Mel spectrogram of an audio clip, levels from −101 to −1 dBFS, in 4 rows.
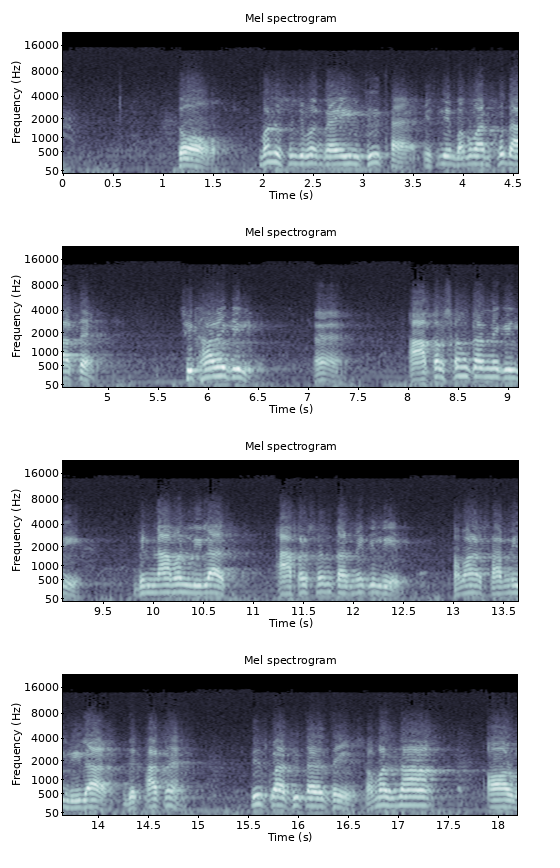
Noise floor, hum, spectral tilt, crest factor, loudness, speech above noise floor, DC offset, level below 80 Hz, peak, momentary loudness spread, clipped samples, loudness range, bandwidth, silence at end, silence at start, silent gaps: -48 dBFS; none; -6.5 dB/octave; 16 dB; -18 LUFS; 31 dB; under 0.1%; -44 dBFS; -2 dBFS; 14 LU; under 0.1%; 3 LU; 9.2 kHz; 0 s; 0 s; none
